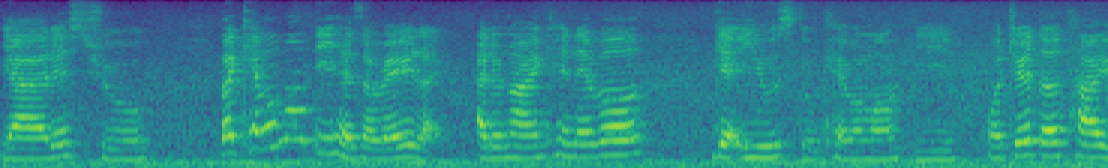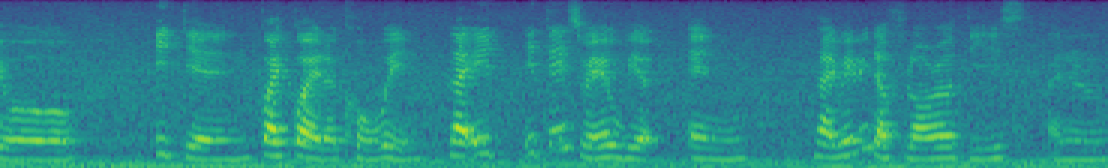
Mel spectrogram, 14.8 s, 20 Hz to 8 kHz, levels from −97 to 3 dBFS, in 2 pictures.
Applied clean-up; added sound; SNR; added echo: none; none; none; none.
